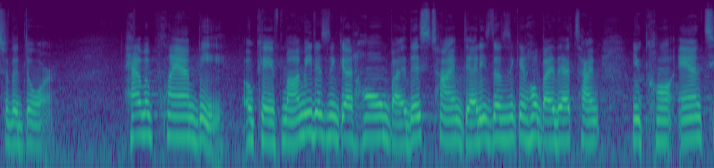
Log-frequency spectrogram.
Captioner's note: speaking spanish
